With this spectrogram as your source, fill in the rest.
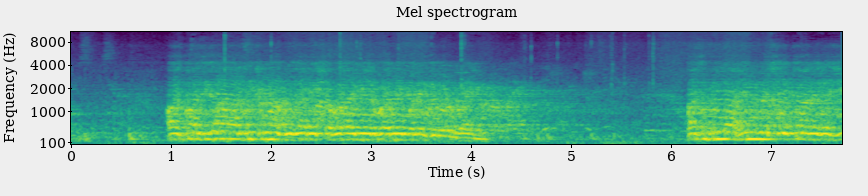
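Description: A man shouts loudly from the crowd across an open field.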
